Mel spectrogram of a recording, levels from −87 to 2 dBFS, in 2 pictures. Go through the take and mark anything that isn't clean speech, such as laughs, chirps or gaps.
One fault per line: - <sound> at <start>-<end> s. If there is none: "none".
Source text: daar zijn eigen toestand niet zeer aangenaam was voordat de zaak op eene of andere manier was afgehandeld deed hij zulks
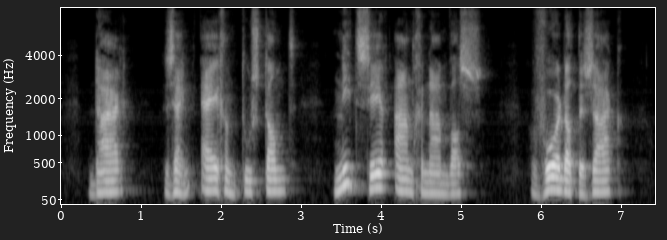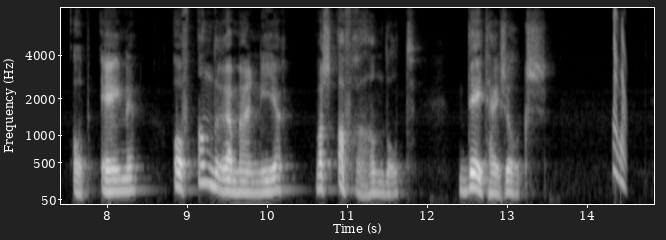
- chirp at 14.3-14.5 s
